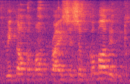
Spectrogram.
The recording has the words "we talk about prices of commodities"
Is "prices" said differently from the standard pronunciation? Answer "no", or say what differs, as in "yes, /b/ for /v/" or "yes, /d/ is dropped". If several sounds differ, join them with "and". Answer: yes, /s/ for /z/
